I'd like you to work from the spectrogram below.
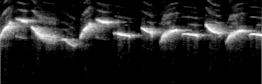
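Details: Wambie singing on a master recording for training songbirds: loud, rich whistles that slide downward in repeated phrases about every half second, continuous and clear.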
